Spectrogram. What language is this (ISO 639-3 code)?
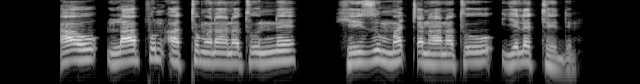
dwr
